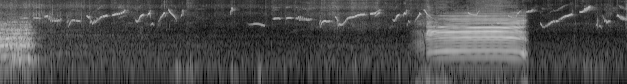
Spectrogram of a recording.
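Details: A herd of tame cows driven each morning toward green grassy fields; one loud, drawn-out moo lasting nearly two seconds rises over many small birds chirping and twittering throughout.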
